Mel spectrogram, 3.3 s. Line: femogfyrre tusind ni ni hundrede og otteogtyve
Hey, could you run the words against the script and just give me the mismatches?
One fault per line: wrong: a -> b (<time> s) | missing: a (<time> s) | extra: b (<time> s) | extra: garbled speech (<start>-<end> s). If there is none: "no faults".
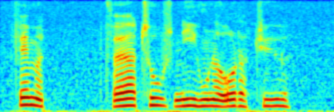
missing: ni (1.9 s)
